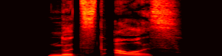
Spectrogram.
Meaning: 1. inflection of ausnutzen 2. inflection of ausnutzen: second-person plural present 3. inflection of ausnutzen: third-person singular present 4. inflection of ausnutzen: plural imperative
- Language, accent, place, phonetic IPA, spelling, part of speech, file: German, Germany, Berlin, [ˌnʊt͡st ˈaʊ̯s], nutzt aus, verb, De-nutzt aus.ogg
